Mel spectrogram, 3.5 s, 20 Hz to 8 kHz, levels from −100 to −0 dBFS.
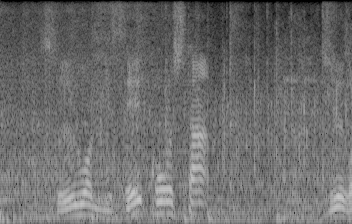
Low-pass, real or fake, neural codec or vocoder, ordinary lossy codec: none; fake; codec, 16 kHz, 8 kbps, FunCodec, trained on Chinese and English, 25 frames a second; none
